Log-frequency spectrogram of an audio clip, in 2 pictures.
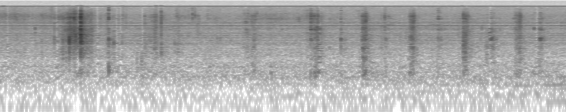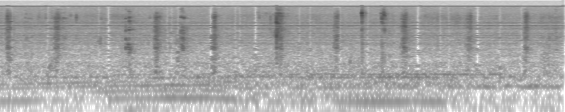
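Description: Close-up bite into a Vietnamese fresh spring roll of rice paper, lettuce, carrots and noodles, loudest about a second in, followed by faint wet chewing with many small mouth clicks. A low closed-mouth hum runs through the second half.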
